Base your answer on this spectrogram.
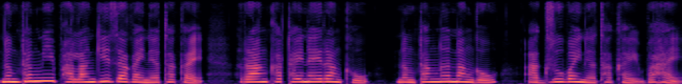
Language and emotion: Bodo, neutral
